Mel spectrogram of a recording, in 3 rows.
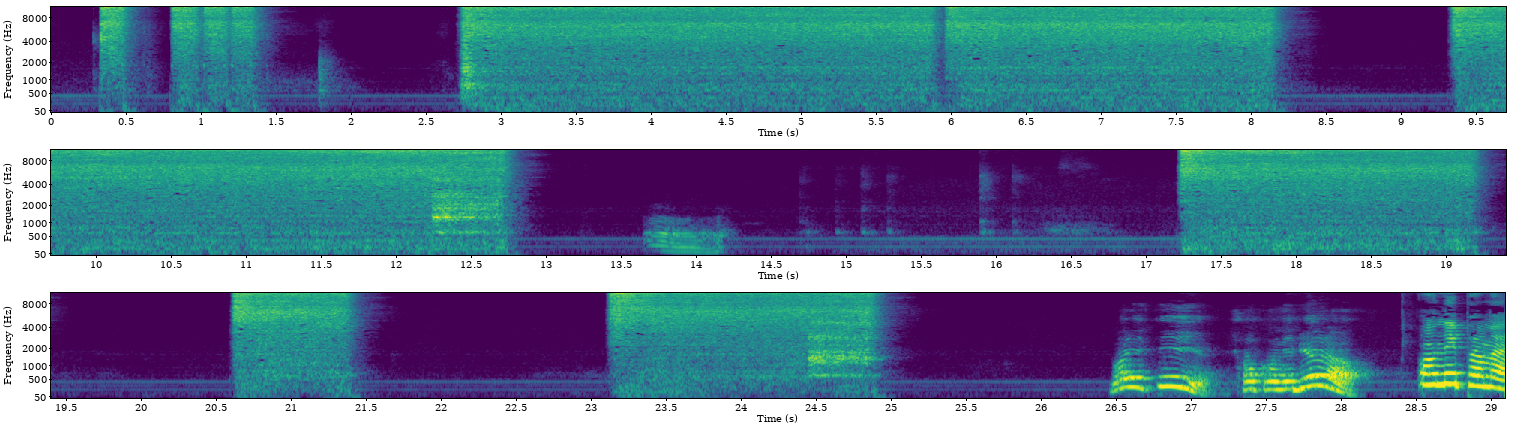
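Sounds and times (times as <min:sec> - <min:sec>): spray gun hissing: 0:00.3 - 0:01.4, 0:02.8 - 0:08.3, 0:09.4 - 0:12.8, 0:17.2 - 0:19.3, 0:20.6 - 0:21.5, 0:23.1 - 0:25.0.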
